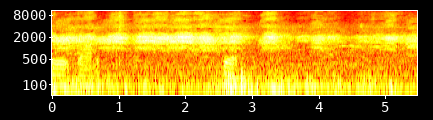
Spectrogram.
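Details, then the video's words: Flocking crows produce a busy, overlapping mass of grating caws in loose pulses, joined by a few low, gravelly calls, the whole chorus staying loud and continuous. "Why Crow's gather, making sounds"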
